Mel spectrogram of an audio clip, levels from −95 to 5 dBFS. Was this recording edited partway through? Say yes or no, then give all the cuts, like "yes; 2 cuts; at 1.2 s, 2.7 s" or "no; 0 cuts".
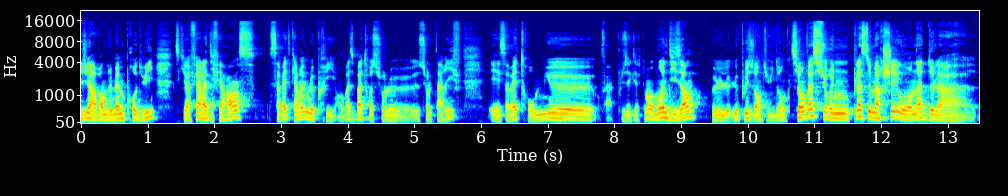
yes; 2 cuts; at 9.5 s, 10.6 s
